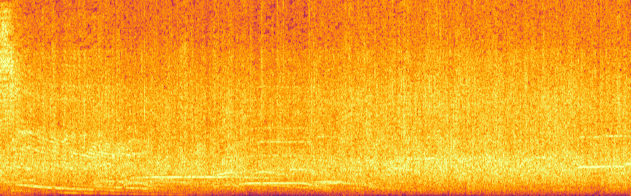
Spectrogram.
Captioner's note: audience applauding; audience cheering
